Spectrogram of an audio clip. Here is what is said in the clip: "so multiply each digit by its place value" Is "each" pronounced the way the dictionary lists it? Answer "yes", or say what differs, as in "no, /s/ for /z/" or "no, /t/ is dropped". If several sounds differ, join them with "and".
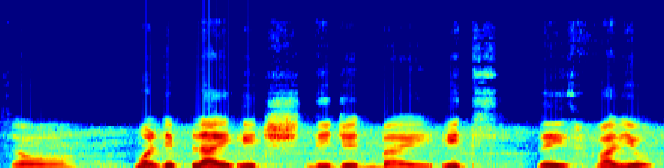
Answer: yes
